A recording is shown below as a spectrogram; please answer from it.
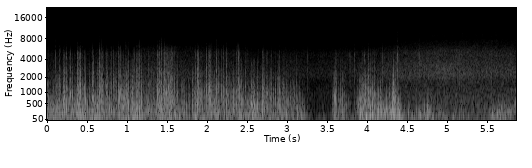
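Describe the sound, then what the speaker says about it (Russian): Strong, cold north wind on a beach buffets the microphone in loud, roaring gusts, briefly dropping off for a moment before blasting back in. "сегодня сильный холодный ветер северный"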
